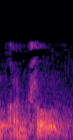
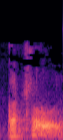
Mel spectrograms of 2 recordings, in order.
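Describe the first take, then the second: First: Breathy whispered command. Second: Low soft. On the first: Preacher urging listeners to restrain desire, whispered. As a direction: whisper the word like a plea. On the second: Preacher urging restraint. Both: Real, not acted.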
